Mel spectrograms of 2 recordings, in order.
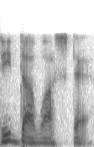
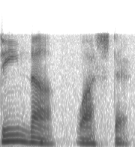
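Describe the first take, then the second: First: It is said in Dakota, with D sounds. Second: It is said in Nakota, with D and N.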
